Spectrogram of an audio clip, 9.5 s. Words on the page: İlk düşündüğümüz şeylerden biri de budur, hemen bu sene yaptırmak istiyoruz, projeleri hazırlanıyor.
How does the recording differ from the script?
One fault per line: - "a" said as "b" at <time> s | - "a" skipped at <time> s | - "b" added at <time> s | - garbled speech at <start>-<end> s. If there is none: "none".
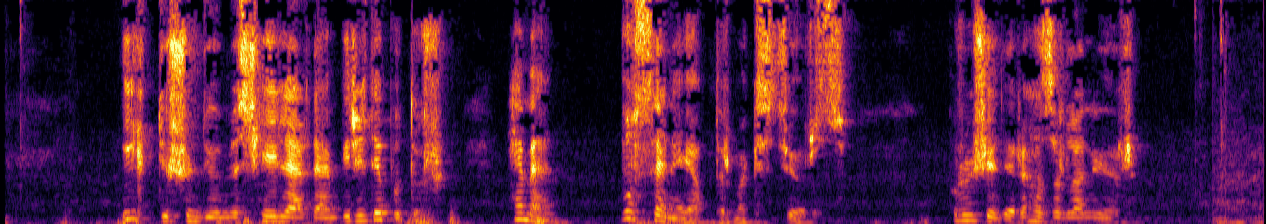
none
